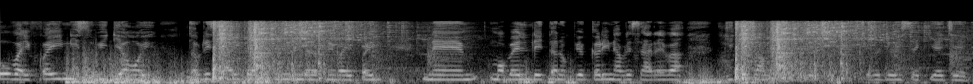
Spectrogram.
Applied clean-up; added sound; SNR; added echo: none; Thunder + Shatter; -4 dB; none.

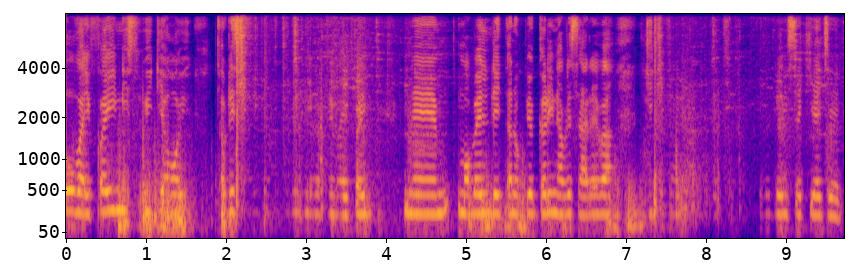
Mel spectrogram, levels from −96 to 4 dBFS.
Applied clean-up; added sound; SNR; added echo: neural mask model RNNoise.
